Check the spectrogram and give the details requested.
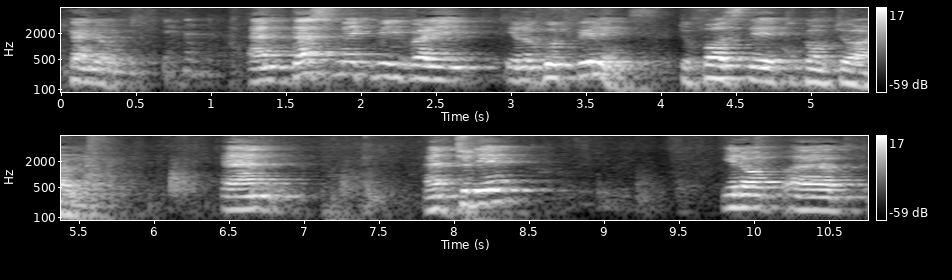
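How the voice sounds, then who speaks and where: A middle-aged man from Bangladesh giving a halting speech full of fillers and restarts, as a councillor at an event. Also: a little high, dark tone, slight background noise. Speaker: city councillor. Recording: echoey hall, voice from far off.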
